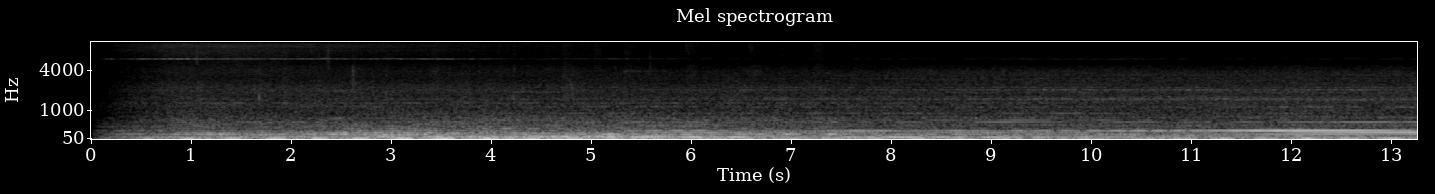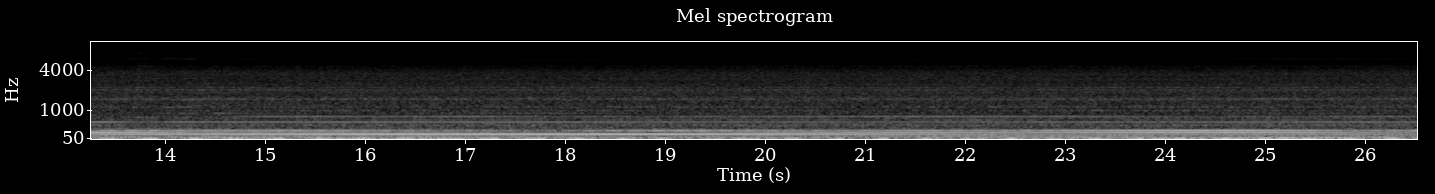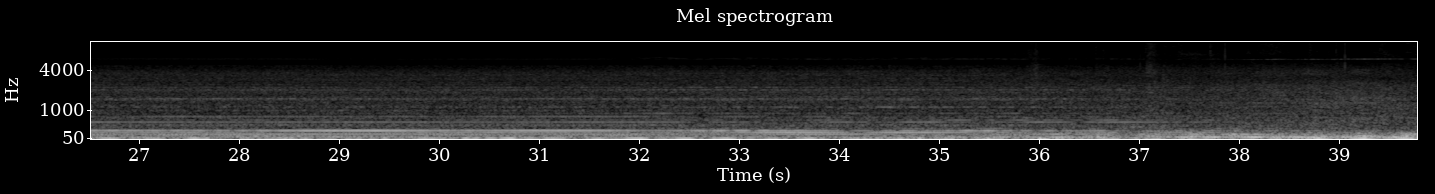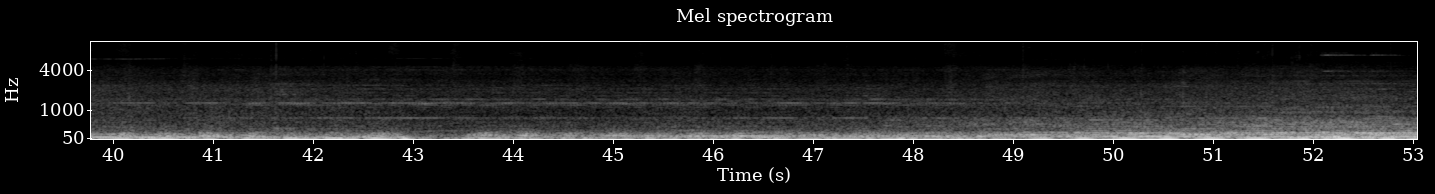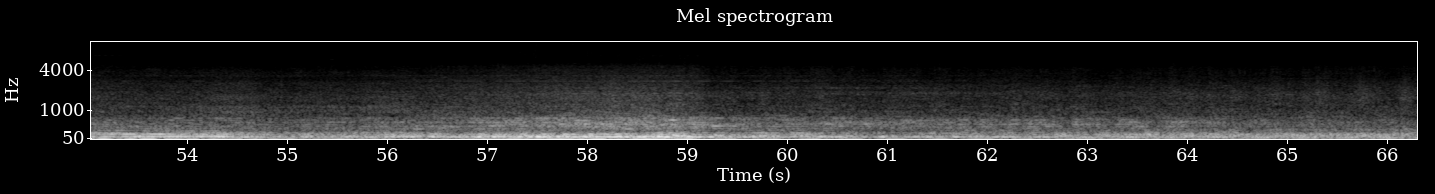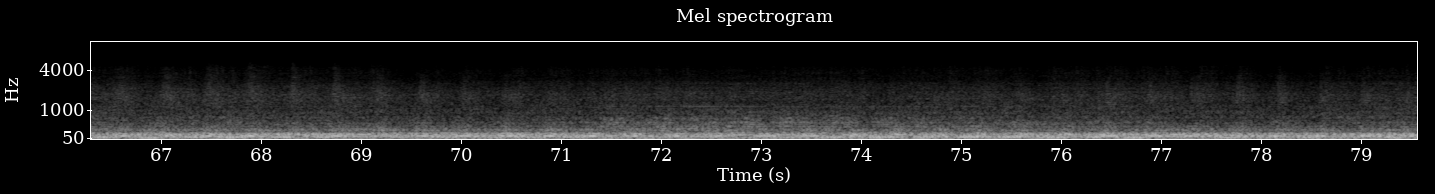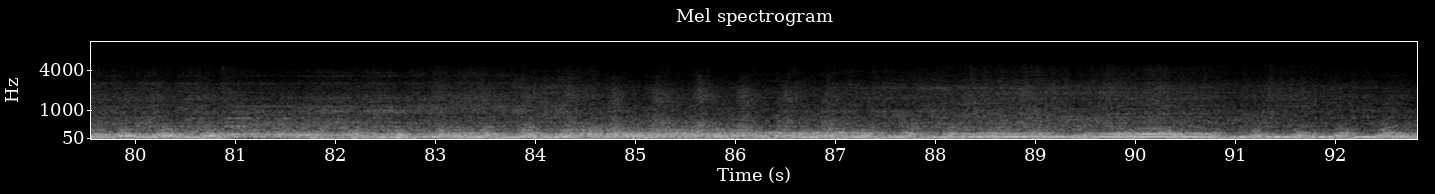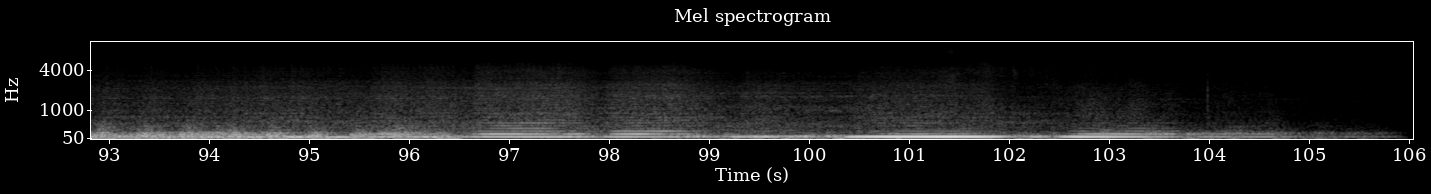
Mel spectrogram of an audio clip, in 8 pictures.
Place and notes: Museum of Contemporary Art, Taipei - in the Museum
Walking in the inside of the Museum, Air conditioning sound
30 September, ~14:00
